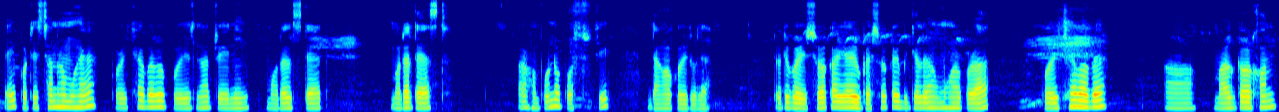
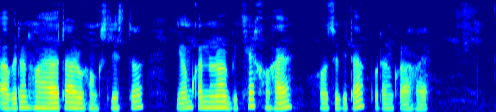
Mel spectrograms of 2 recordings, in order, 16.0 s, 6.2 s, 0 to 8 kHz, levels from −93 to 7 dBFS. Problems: background sounds at intervals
